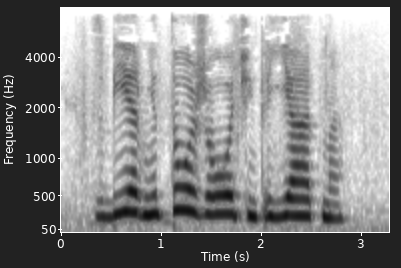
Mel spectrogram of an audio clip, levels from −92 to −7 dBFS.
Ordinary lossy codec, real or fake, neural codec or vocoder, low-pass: MP3, 32 kbps; real; none; 7.2 kHz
